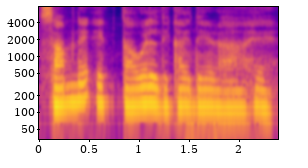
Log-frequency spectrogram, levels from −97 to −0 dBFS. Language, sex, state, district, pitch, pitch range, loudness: Hindi, male, Arunachal Pradesh, Papum Pare, 135 Hz, 130-145 Hz, -18 LUFS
